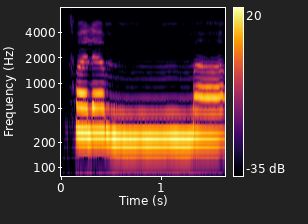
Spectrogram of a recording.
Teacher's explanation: مشدد میم مشدد پر ایک الف جتنا ٹھہرے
